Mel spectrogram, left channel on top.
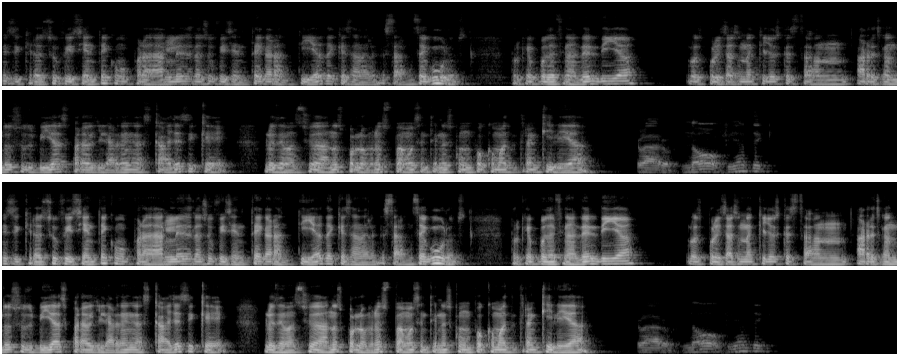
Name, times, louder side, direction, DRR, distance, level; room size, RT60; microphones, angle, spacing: voice 1, 0.0-6.3 6.8-14.8, right 4 dB, 70° right, 0.4 m, -24 dB
voice 2, 15.3-16.6, left 3 dB, 90° left, 0.6 m, -39 dB
3.2 x 2.2 x 3.5 m
head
